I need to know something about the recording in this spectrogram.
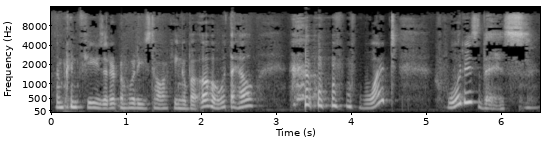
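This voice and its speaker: A man's voice: a little high, slow pace, breathy edge. Man exploring an abandoned house. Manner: excited, wondering remarks. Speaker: urban explorer host. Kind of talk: walkthrough vlog narration. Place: abandoned stone farmhouse, indoors.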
